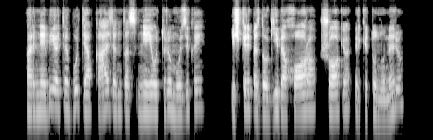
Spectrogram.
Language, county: Lithuanian, Kaunas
